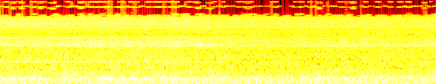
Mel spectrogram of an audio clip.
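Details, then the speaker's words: Gas furnace after hot surface ignitor replacement: a click as the blower motor kicks on, then a steady even hum and airflow rush at a constant low tone, with no rattles or squeals; the blower runs smoothly and the furnace is fixed. "There's a click for the blower motor."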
